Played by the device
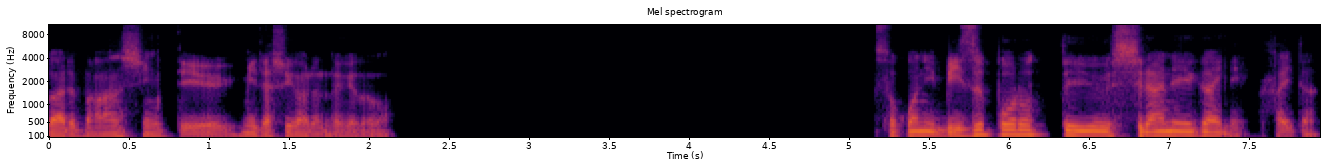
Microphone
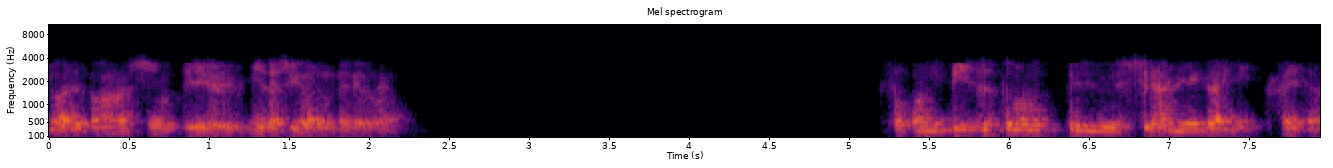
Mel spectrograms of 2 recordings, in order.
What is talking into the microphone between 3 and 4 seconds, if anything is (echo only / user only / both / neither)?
neither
